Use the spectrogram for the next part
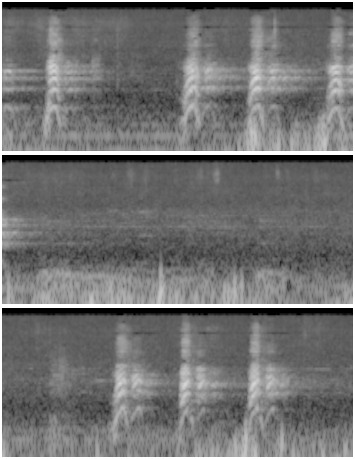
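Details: Barking German Shepherd dog in a standoff with a cow, with irregular bursts of sharp barks, a group of three early, then a pause with low rumbling before another rapid run of three.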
